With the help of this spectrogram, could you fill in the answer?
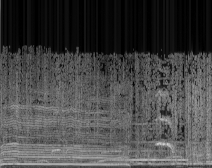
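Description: A group of voices gives a birthday "hip hip hooray" cheer after singing Happy Birthday. They hold a long, drawn-out "hooray" at a loud, steady pitch together for several seconds before the cheer breaks into scattered shouts at the end.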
